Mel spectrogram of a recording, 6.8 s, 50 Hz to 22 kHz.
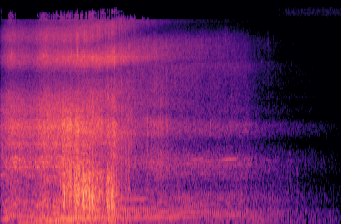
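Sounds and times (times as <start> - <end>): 
car driving away: 0.0 - 6.6.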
